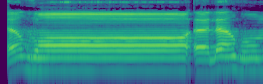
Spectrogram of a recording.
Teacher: اور آگے اضاء لهم، یہاں پر آپ نے کیا کرنا ہے کہ ایک تو حرف ضاد موٹا ہے اور ساتھ الف بھی، وہ بھی موٹا پڑا جائے گا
